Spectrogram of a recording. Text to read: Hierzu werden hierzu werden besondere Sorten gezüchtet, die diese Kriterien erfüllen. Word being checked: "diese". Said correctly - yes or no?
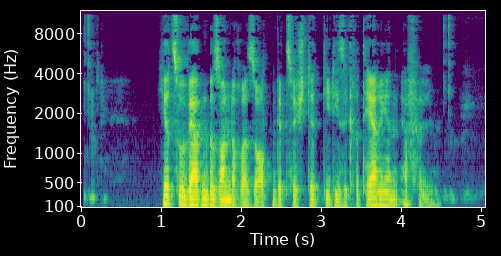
yes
